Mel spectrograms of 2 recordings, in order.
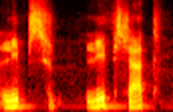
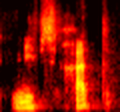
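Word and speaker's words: Lippschaft: hermana contesta la palabra lipschat, Lipschat, Lipschat, la estoy latinizando, ¿vale? Estoy pronunciándola como se pronunciaría digamos, en la concepción latina de la lengua. No estoy pronunciándola como un alemán la podría pronunciar.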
